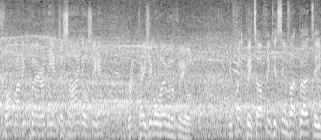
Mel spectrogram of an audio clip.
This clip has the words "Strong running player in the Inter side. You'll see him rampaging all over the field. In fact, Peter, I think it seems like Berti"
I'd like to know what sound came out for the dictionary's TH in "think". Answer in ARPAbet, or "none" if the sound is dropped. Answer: TH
